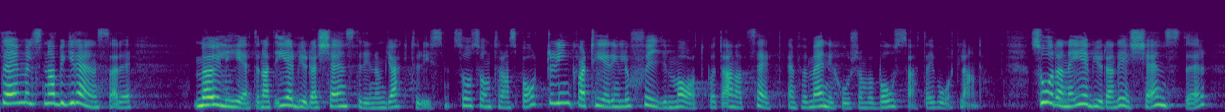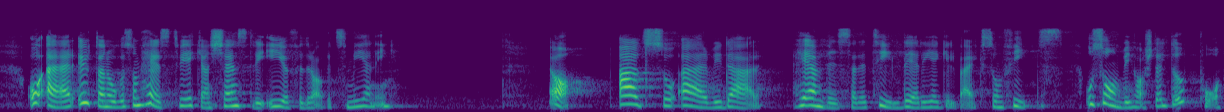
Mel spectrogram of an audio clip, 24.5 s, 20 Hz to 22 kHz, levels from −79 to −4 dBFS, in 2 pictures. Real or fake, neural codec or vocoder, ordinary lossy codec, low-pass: real; none; none; none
